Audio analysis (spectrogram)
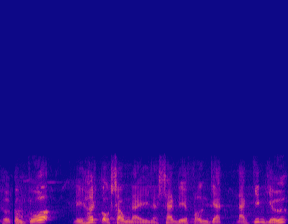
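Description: A man's voice: on the high side, sing-song, brisk, dull audio, a little hiss or hum. A man voicing a loyal royal general, polite, respectful and formal, in a cartoon folk tale.

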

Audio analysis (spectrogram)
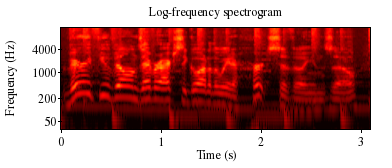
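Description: Animated, wry man playing a radio host. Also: on the high side, rapid-fire, soft background music. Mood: wry, upbeat. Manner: wry, conversational, mildly sweary. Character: chatty, irreverent male radio host in a superhero city. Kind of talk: casual scripted radio monologue.

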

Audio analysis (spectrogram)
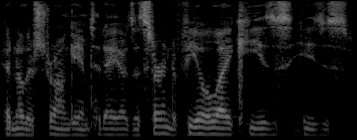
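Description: A man, a reporter, asking questions at a press conference in a plain, measured way. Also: mid-range voice, flat delivery.

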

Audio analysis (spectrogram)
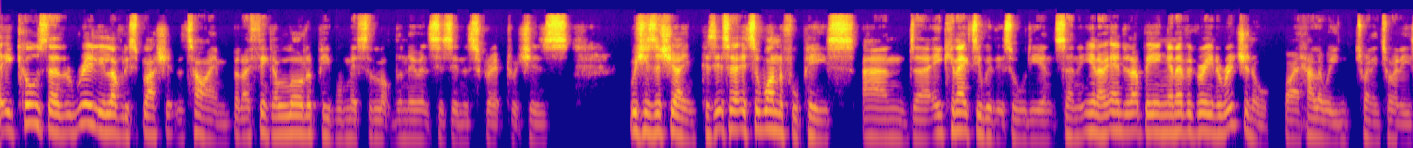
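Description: A man's voice: a little high, animated, brisk, a bit bright, dry recording, studio quality. A man answering interview questions as a guest audio drama producer, talking conversationally and with enthusiasm.

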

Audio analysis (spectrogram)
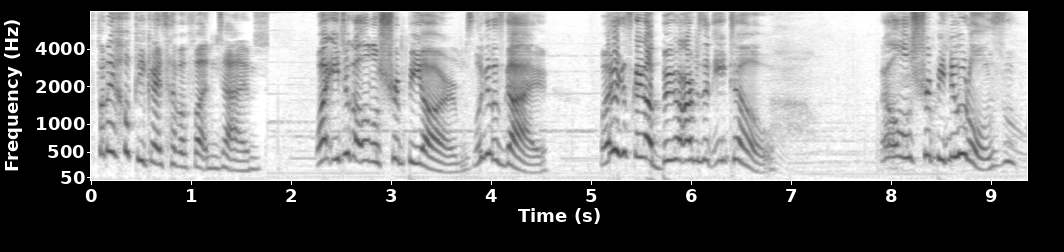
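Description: A woman streaming games with casual, slangy, profane commentary to her chat, speaking close to the microphone. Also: high-pitched. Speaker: gaming streamer.

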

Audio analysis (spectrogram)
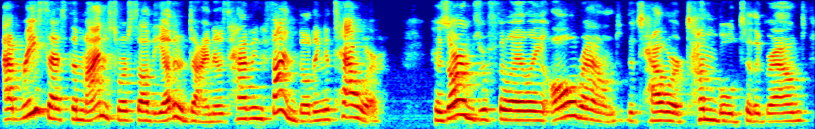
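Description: A woman in her thirties narrating a children's picture book aloud in an expressive style, indoors at home. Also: mid-range voice, normal speed. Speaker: storybook reader for children. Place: small room at home, indoors.

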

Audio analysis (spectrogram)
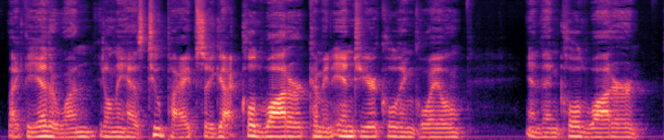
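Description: A man in his thirties giving a plain, methodical voice-over walkthrough as a maintenance instructor, with the odd filler. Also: mid-range voice. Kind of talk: explainer voice-over over slides.

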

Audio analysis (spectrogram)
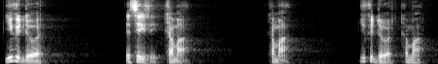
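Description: A man's voice: low voice, big pitch swings, a little fast, fairly bright tone, slightly rough, exaggerated voice. Guy acting a chatty older cowboy outlaw, coaxing and friendly, voice jumps all over. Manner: cajoling, chatty. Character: affable fast-talking older outlaw peacemaker, coaxing. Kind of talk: dramatic western film acting demo.

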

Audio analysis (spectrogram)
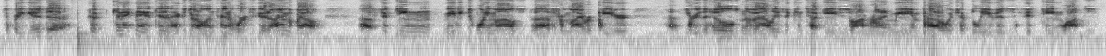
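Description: A man's voice: lowish voice, steady tone, brisk, bright, forceful tone, rough recording. A man, an amateur radio operator, chatting in a two-way exchange, his voice coming through a digital radio transmission. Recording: digital voice heard over handheld radio speaker.

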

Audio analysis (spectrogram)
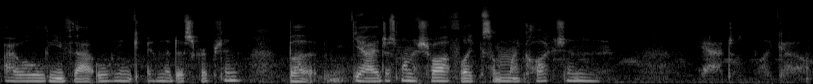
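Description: A man in his thirties doing ASMR, hesitant, moving between a whisper and a soft voice in a small room indoors. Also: fairly high pitch, a little hiss or hum. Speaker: ASMR video host.

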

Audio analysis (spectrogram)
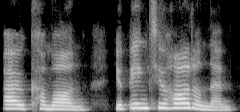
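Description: A woman plays an eager townswoman of ancient Bethlehem in a dramatic verse piece. Her British voice sits a little high and speaks with earnest, excited wonder. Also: normal speed, muffled recording, lightly acted. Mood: curious. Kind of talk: dramatic spoken-word verse reading.

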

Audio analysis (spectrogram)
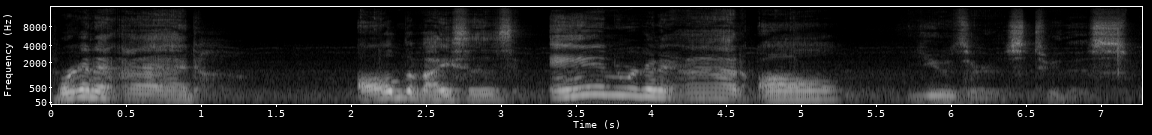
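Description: Slow, hesitant man narrating a screen tutorial. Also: medium pitch, very animated, darkish tone, slight background noise. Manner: unhurried, hesitant, many filler sounds and restarts. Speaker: IT administrator demonstrating software setup. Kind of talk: screen-recorded tutorial walkthrough.

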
